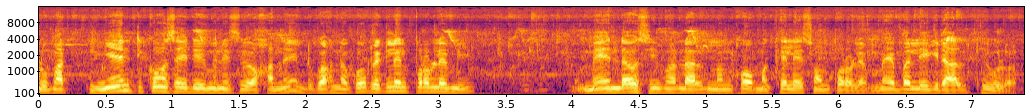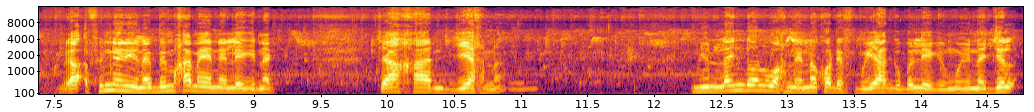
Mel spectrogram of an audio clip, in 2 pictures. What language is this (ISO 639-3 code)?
fra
